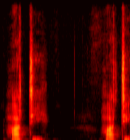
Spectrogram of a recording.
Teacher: Notice it's a rough breathing and the accent on the first syllable.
